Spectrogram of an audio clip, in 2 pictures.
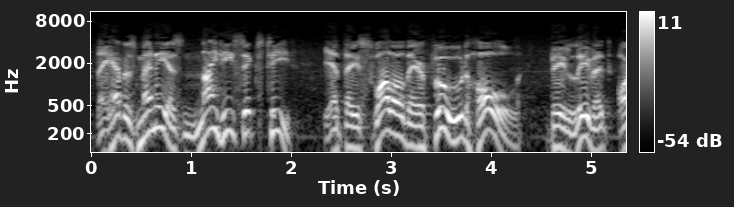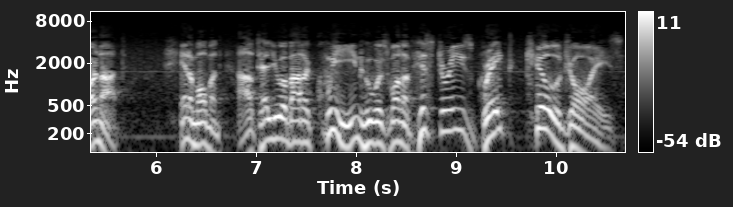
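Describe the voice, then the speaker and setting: A man hosting a radio show, narrating scripted curiosities in a measured, dramatic storyteller manner. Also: a little high, big pitch swings, sharp tone, breathy edge. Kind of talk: scripted old-time radio narration of oddities. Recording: dull, lo-fi old radio recording.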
